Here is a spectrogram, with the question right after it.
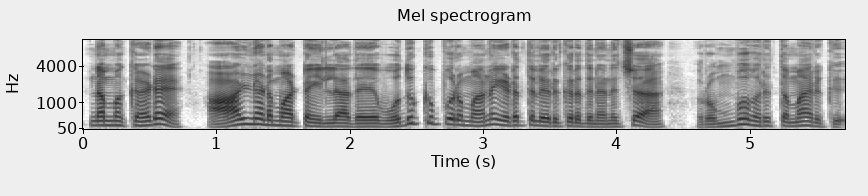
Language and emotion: Tamil, sad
